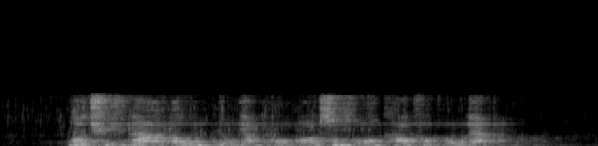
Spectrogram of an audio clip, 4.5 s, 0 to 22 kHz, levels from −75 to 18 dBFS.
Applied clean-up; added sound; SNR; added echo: neural separator model SepFormer DNS4.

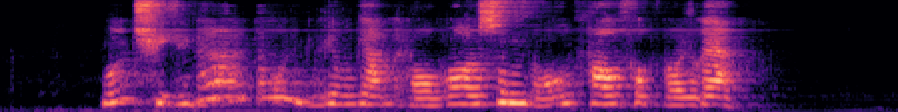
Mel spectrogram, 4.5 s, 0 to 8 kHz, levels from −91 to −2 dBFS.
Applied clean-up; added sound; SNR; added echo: neural mask model DeepFilterNet 3.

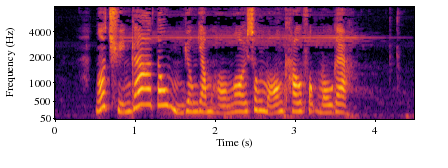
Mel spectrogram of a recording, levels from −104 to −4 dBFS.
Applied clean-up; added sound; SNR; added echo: none; none; none; none.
